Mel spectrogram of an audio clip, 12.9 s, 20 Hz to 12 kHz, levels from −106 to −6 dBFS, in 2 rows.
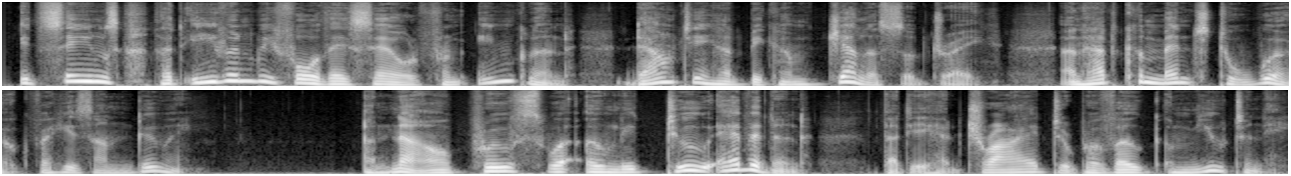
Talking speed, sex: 190 wpm, male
